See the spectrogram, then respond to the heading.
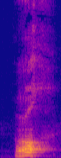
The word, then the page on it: skate: /skeɪt/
